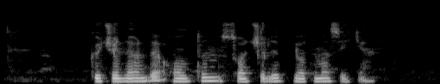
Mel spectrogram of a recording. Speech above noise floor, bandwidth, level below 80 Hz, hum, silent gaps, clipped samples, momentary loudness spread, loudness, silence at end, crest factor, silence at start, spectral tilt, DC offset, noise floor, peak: 45 dB; 7.6 kHz; -62 dBFS; none; none; under 0.1%; 11 LU; -24 LUFS; 0.65 s; 18 dB; 0.9 s; -7.5 dB/octave; under 0.1%; -68 dBFS; -6 dBFS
